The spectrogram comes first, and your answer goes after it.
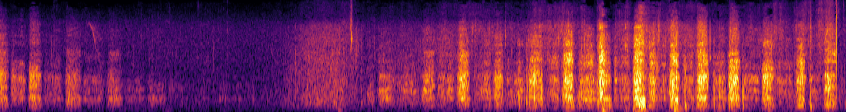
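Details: Heavy late-March snow in Gangwon Province: Labrador Retriever Deokbae, out on a mountain walk, is quiet briefly, then pants hard and fast, nearly four breaths a second, growing louder.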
